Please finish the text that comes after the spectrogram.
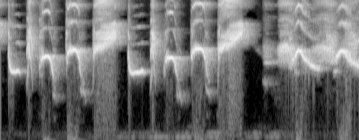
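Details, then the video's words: Asian pied starling in full, lively song meant to call other starlings: loud bursts of whistled notes with sharp down-slurs, interleaved with harsh buzzy rasps, delivered in quick irregular phrases. "Suara Jalak Suren Gacor Memanggil Burung Jalak"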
